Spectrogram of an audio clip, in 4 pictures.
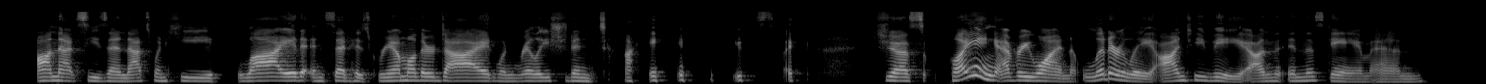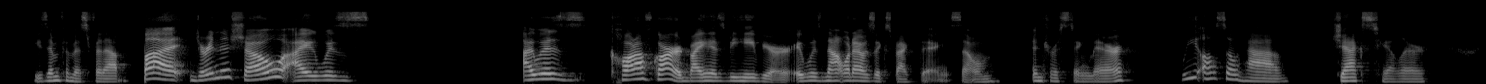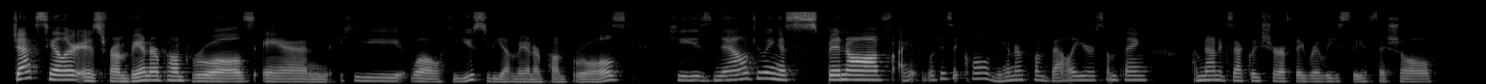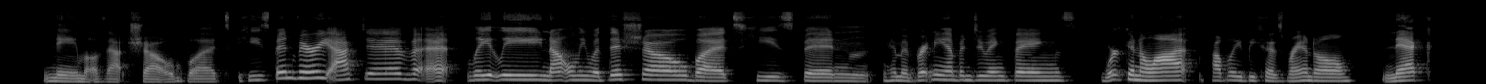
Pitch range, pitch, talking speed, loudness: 150-200 Hz, 175 Hz, 135 wpm, -32 LUFS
